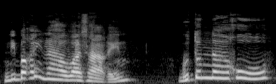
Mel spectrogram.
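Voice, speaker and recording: An actor playing a lazy, spoiled young husband in a Filipino radio drama, whining and wheedling, with a Filipino accent. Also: male voice, very high-pitched, very animated, fast talker. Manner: whiny, wheedling, grumbling.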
